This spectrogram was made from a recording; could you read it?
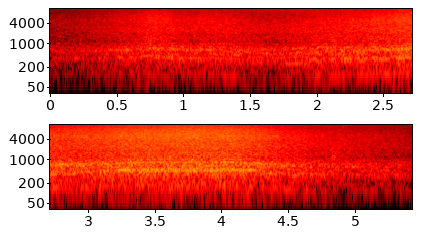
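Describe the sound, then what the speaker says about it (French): Strong wind blows in a broad roaring whoosh, swelling gradually to a peak midway and then easing off, alone without voices. "Ça, c'est un vent qui souffle fort"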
